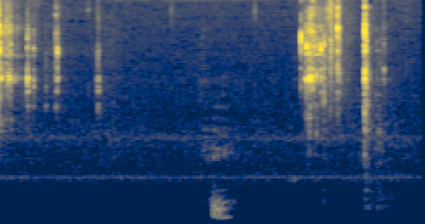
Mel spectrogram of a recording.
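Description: Die-cast toy cars handled in the fingers: small metal and plastic clicks and rattles, in a short cluster at the start and again about three seconds in.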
